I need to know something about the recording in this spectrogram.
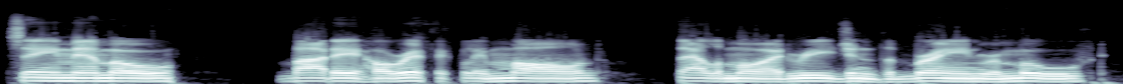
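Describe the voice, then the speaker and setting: A man voicing an urbane, unhurried investigator in an audiobook, genteel and measured with dry wit. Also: fairly low pitch, level tone, clear, resonant tone, no room sound, narrow, tinny audio, close to an everyday voice. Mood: matter-of-fact. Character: urbane, unhurried, drily witty male investigator. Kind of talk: audiobook character acting.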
